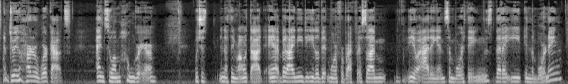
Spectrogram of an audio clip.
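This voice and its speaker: Creaky low-voiced woman vlogger. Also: normal speed, darkish tone. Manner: informal, candid, thinking aloud. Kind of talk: casual chat.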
